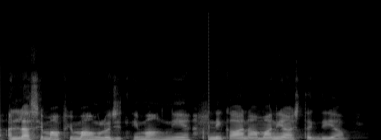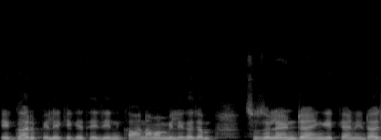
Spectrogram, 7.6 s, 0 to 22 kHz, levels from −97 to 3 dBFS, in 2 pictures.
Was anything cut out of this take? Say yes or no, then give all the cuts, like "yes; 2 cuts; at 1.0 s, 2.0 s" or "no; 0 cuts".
yes; 1 cut; at 2.0 s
